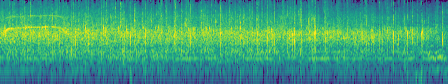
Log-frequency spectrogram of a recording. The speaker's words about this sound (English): Okay, they're all clapping for God, but they're clapping for you too. And so welcome.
